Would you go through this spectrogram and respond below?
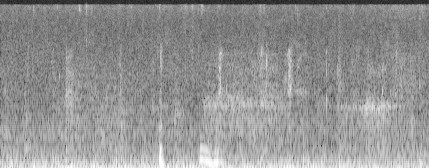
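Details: Domestic cat named Ronan growling while eating a piece of cheese, directed at another cat, Muff, even after she has left; a low, steady rumble runs throughout, broken by chewing clicks and a brief falling squeak near the middle.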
